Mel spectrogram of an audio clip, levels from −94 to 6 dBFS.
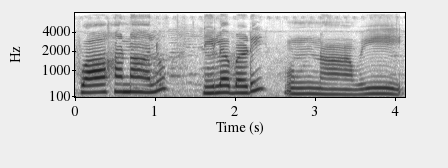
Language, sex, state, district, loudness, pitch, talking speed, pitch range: Telugu, female, Andhra Pradesh, Annamaya, -14 LUFS, 235 Hz, 45 wpm, 195-265 Hz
